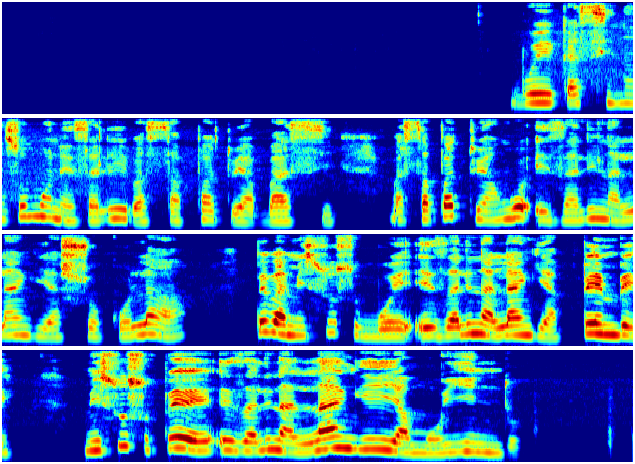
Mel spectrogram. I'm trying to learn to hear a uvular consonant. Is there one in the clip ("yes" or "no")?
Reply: no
